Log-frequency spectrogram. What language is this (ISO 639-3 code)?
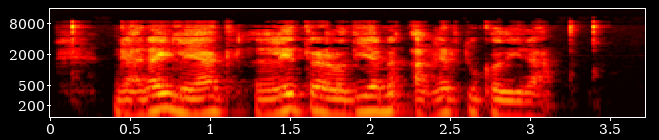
eus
